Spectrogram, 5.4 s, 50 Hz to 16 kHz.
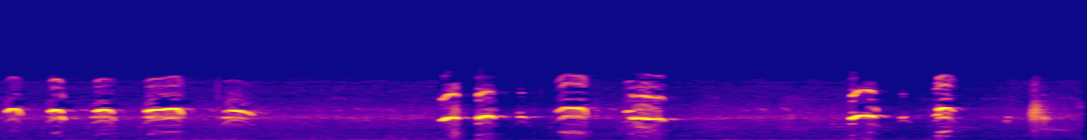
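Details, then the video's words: Ospreys in New Jersey at Barnegat Light, 12 September 2022: rapid high whistles in a quick run of five, a pause, then more scattered piercing chirps, some slurring downward. "Barnegat Light Ospreys"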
